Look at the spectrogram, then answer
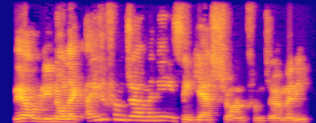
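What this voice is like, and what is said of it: German accent. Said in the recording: “I am clearly from Germany. I think everybody can hear this”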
